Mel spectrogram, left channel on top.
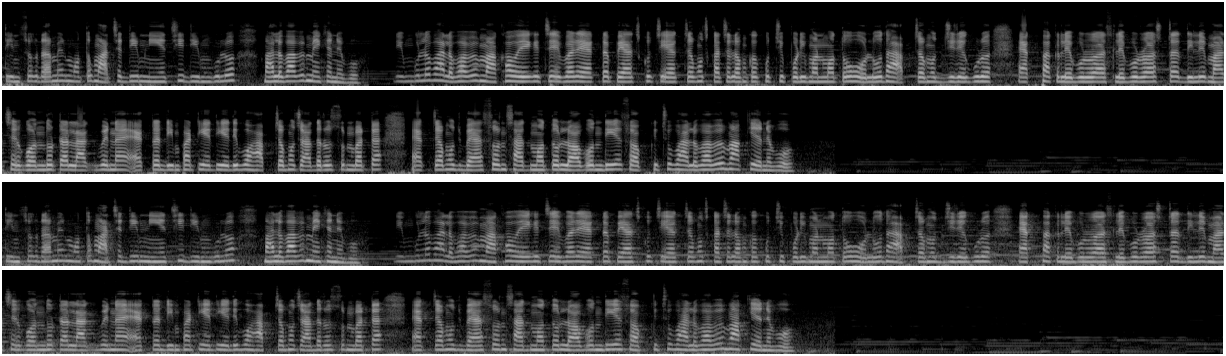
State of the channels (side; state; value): both; normal; correlation 0.31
